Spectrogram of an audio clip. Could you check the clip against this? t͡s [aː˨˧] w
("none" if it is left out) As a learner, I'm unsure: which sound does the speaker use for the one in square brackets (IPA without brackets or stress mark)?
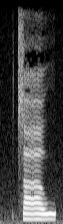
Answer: aː˥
